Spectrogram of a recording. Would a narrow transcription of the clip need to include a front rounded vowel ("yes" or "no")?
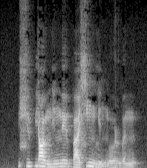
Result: yes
